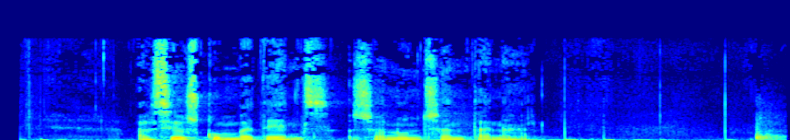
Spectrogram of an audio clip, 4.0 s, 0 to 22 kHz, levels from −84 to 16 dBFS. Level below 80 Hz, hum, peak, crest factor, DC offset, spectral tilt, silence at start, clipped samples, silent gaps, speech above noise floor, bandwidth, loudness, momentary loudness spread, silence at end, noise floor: -46 dBFS; none; -6 dBFS; 20 dB; under 0.1%; -4 dB/octave; 0.1 s; under 0.1%; none; 23 dB; 16.5 kHz; -25 LUFS; 25 LU; 0 s; -48 dBFS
